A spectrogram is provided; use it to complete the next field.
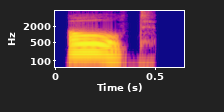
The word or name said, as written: Olt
